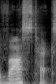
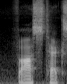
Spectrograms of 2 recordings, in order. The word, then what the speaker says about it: Chvostek: So this is going to be known as the Vostek sign. Vostek sign, which is spelled C-H-V-O-S-T-E-K sign.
